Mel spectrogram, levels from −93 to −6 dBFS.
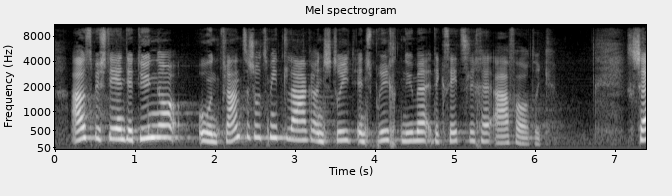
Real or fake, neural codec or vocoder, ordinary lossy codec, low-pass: real; none; none; 9.9 kHz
